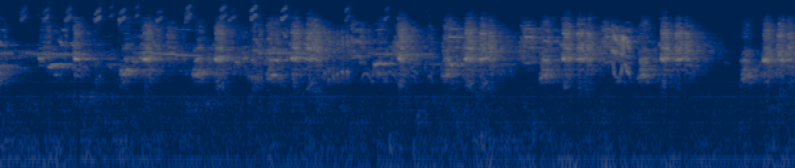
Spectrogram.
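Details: Grey go-away-bird at Naledi Dam in Africa, giving loud, harsh, nasal calls in dense rapid bursts over eight seconds, broken by short pauses.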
